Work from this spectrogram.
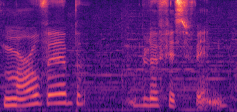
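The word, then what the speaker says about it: Merlwyb Bloefhiswyn: Okay, I said Admirable again, but also I learned how to pronounce her name. It's Merlvib Blefisfin.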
